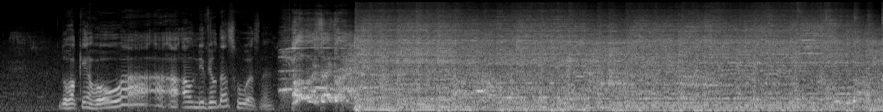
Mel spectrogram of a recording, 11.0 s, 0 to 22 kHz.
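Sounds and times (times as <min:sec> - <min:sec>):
rock music with distorted guitar: 0:04.4 - 0:11.0.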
